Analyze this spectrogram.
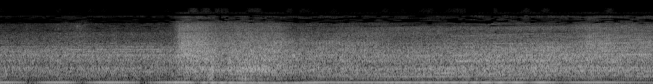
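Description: TimberPro TB630 forestry machine's diesel engine running steadily, with a sudden loud burst of chipping noise a little under two seconds in as the Risley mulching head bites into a tree. The engine pitch sags under the load for about a second, then the machine runs on steadily.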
